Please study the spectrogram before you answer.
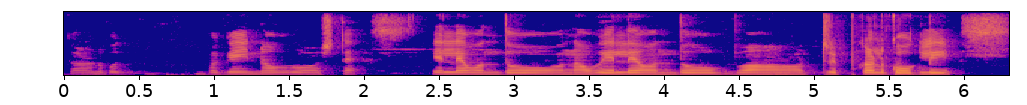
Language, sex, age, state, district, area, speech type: Kannada, female, 30-45, Karnataka, Ramanagara, urban, spontaneous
